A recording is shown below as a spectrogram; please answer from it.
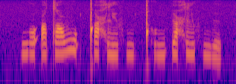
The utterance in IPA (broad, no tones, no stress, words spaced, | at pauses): wɔʔɛtˤu voʔǃaħlʲef ŋʊǃʰʊŋ ʔɪħ lʲʊfŋɪ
